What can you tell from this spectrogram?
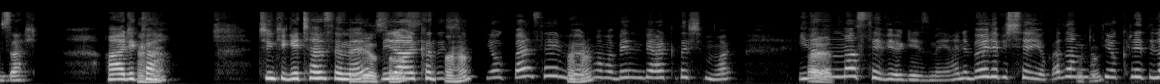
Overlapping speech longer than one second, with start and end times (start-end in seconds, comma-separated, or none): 3.4-4.7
